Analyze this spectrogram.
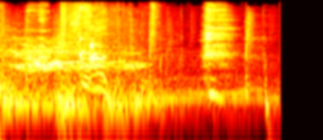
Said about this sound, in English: Car sliding. Whoa. Look out! We're skidding. Hang on.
